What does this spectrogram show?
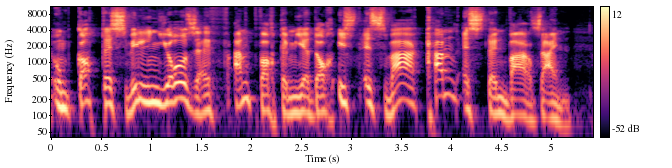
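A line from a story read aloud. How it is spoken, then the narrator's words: Anguished cry. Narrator (German): rief der Onkel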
